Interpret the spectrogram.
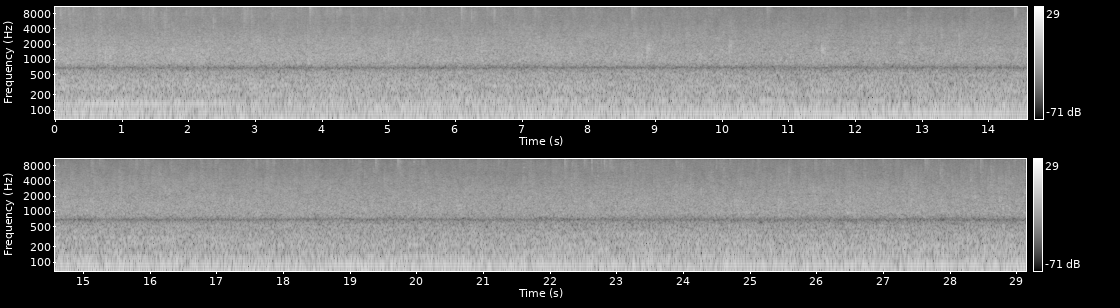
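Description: Steady rain falling on a swimming pool's water and the wet concrete deck around it, many small drops striking without a break.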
